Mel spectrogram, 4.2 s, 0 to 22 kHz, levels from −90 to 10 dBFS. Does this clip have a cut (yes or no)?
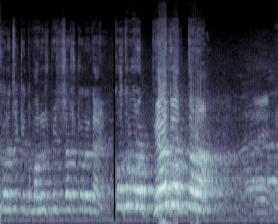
yes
